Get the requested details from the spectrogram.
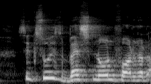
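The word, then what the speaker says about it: Cixous: x o u s we pronounce this word six zoo sixu is best known for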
